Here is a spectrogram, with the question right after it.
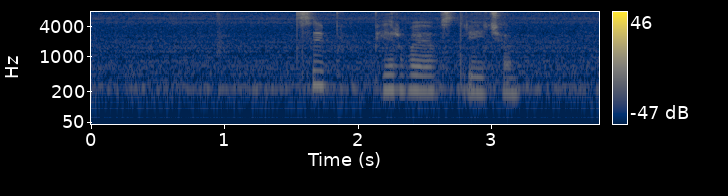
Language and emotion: Russian, neutral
